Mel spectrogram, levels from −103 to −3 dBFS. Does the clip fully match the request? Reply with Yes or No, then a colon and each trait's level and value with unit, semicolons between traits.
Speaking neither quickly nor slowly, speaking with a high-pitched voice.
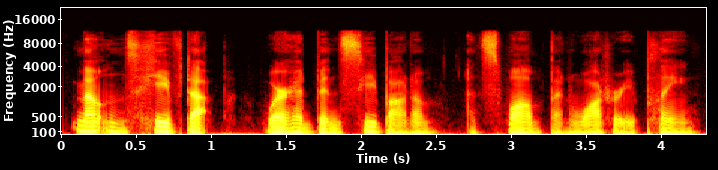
No: average, 180 wpm; very low, 95 Hz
